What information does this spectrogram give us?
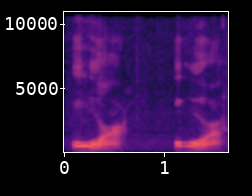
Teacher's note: tròn miệng bởi vì đây là âm O dài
